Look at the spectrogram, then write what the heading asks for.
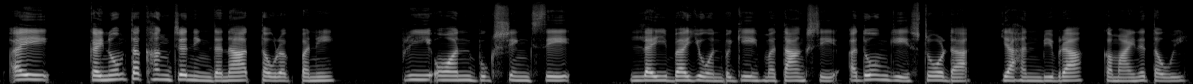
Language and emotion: Manipuri, neutral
